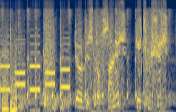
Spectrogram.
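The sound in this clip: A few short touch-tone dialing beeps on a Baku bureau's telephone call-in line sound at the start, then loud talk follows.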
